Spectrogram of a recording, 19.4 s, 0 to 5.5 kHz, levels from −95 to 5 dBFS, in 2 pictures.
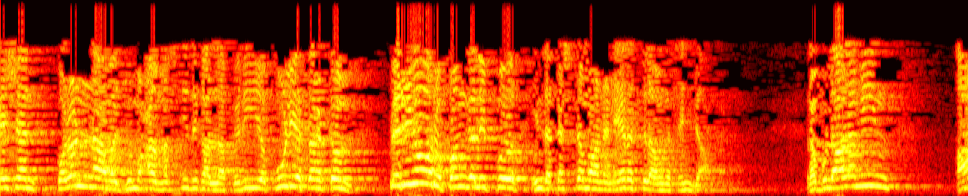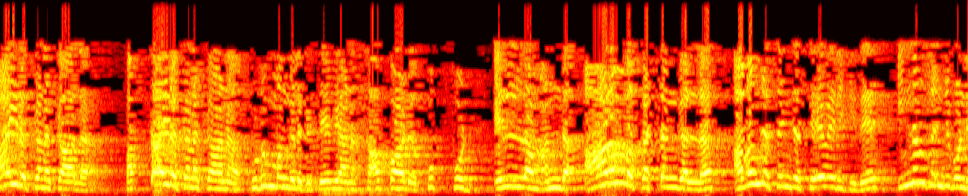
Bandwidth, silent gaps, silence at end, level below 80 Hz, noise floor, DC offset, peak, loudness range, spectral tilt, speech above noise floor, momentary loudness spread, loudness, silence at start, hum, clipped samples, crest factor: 5.4 kHz; none; 0 s; -54 dBFS; -50 dBFS; under 0.1%; 0 dBFS; 4 LU; -6.5 dB/octave; 40 dB; 8 LU; -10 LUFS; 0 s; none; 0.5%; 10 dB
